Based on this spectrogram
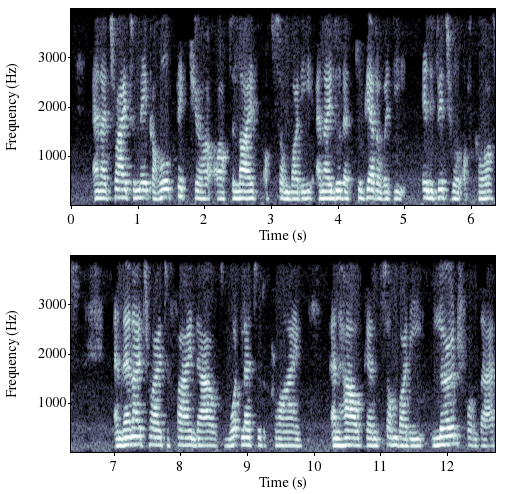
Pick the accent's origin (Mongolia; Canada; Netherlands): Netherlands; I'm from the Netherlands. I work as a volunteer in the Dutch prison system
